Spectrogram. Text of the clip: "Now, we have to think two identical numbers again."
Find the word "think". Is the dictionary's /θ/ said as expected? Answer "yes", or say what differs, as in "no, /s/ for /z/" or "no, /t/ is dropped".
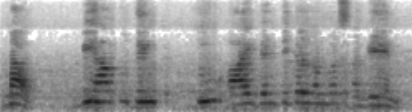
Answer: no, /t/ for /θ/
